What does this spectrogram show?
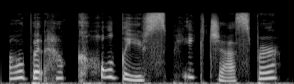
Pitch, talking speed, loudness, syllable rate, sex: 260 Hz, 140 wpm, -20 LUFS, 3.5 syllables/s, female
